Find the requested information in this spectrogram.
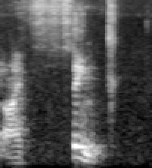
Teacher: You can see they're putting their bottom lip where their tongue should be.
